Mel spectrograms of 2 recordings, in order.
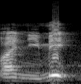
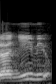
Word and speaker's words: anime: Anime ou anime? A pronúncia pode ser anime ou anime.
